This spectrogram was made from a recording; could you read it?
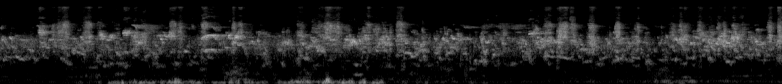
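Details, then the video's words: Breeding-season budgerigars keep up a busy chorus of chattering chirps and warbled notes, with soft low rustling thumps in the first half. "Budgies Breeding Season & Budgies Chirping Sounds"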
